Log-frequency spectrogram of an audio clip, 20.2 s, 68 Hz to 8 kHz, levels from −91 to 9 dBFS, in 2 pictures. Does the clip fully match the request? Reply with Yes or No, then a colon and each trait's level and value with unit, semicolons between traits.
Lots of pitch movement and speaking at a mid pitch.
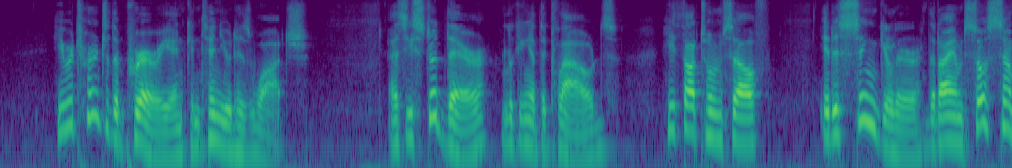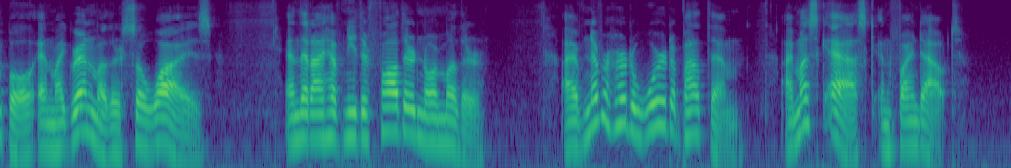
Yes: wide, 7.4 semitones; medium, 145 Hz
